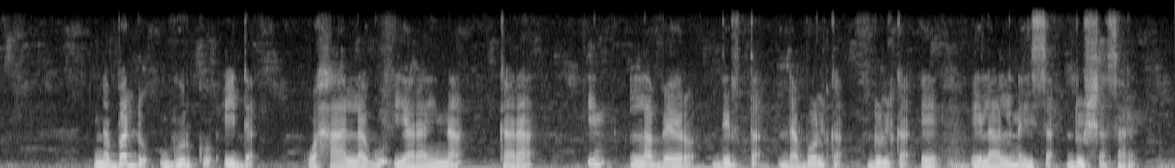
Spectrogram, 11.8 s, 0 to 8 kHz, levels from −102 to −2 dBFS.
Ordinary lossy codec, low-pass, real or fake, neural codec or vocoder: none; 7.2 kHz; real; none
